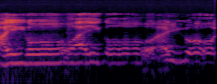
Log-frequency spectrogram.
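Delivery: slow, drawn-out mock keening; slow, fading mock lament at a funeral; mourning wail. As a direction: stretch each 아이고 like a mourner at a wake. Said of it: "이렇게 하고 있는데".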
